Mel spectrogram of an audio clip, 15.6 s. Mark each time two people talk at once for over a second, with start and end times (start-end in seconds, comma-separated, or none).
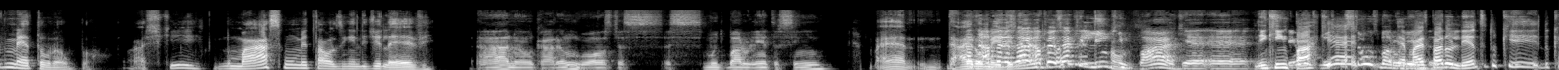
9.7-11.3, 12.5-14.6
